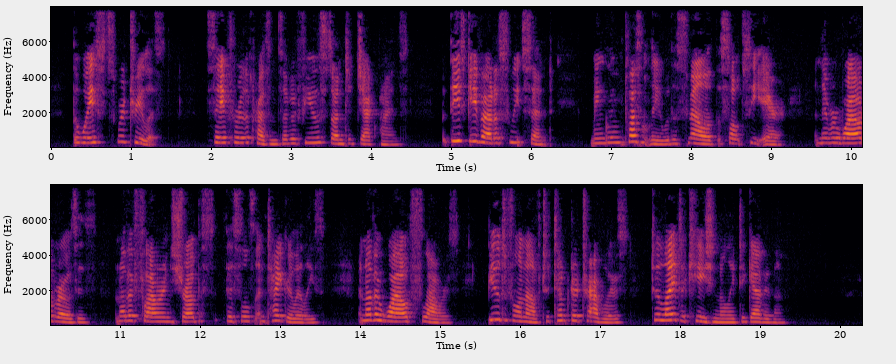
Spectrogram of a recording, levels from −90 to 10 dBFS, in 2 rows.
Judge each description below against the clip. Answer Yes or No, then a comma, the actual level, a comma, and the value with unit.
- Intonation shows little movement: No, wide, 5.4 semitones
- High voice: Yes, very high, 255 Hz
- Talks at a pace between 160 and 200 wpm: Yes, average, 180 wpm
